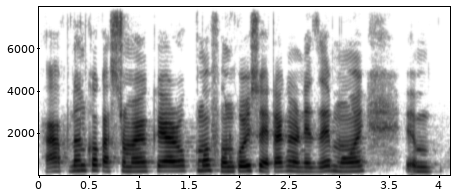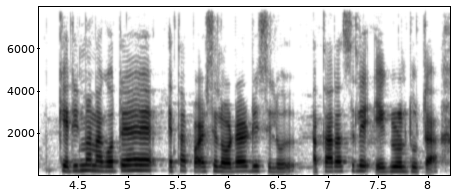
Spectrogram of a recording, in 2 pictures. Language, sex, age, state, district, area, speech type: Assamese, female, 18-30, Assam, Jorhat, urban, spontaneous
